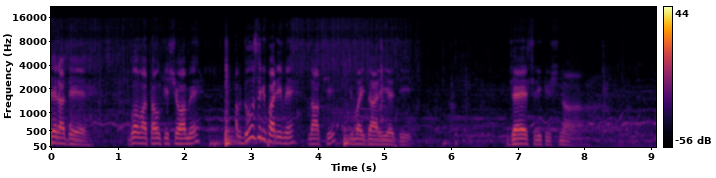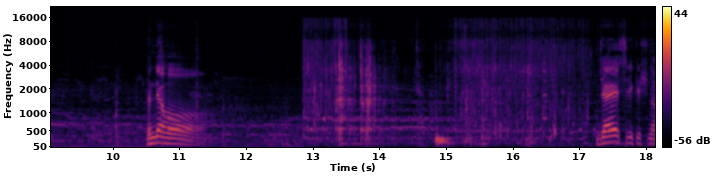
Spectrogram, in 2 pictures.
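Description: Grain pours and rustles out of a metal tub into a trough.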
